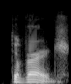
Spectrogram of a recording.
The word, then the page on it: diverge: American English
